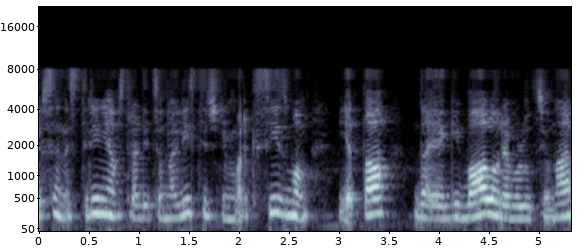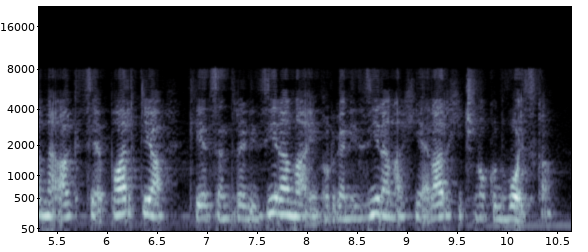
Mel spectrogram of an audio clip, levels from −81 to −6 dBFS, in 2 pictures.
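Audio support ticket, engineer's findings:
Speech sounds grainy, rough and noisy throughout. Heavy damage, no content above 8.1 kHz. Likely Opus compression in CELT mode: band energies kept, starved bands filled with folded or noise content. Wideband limit fits a bitrate around 12 kbps.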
